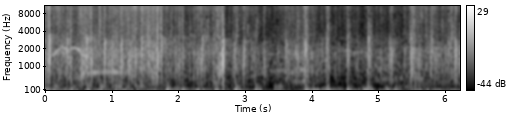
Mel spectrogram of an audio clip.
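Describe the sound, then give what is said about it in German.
Applause from an audience for two people: many hands clapping in a dense, irregular patter that holds steady throughout, with a few faint voices and whoops mixed in. “Und einen dicken Applaus nochmal für die beiden.”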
